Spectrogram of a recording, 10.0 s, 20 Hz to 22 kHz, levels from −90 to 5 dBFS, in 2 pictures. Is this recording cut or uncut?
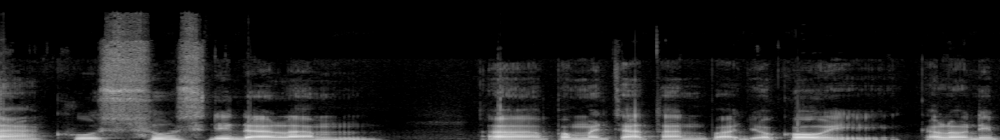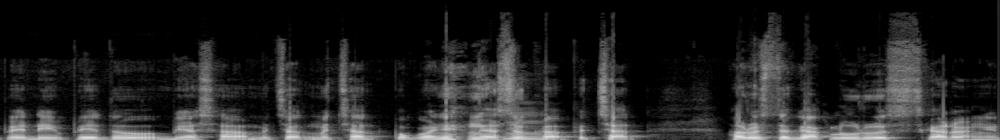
uncut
